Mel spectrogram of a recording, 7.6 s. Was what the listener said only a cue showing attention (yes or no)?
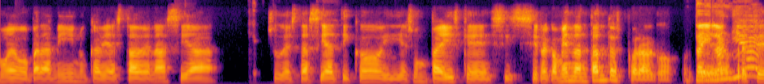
no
